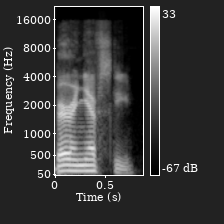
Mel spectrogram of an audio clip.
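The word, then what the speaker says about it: Baraniewski: At least this is how you said it the first time. Baranievsky. That's right. That's how you say it.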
